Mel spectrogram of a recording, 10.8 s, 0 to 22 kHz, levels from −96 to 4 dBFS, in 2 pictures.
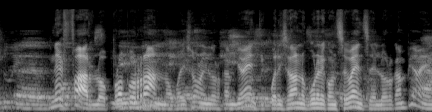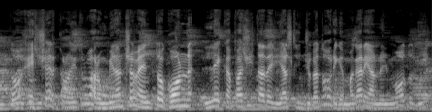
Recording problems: background chatter; loud; throughout; 2 voices, 10 dB below the speech

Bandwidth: 15 kHz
